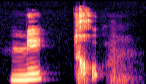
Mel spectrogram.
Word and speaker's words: métro: De ahí, como ya lo habrán visto, la palabra metro en francés se dice igual, pero se pronuncia a la manera francesa, que es métro.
